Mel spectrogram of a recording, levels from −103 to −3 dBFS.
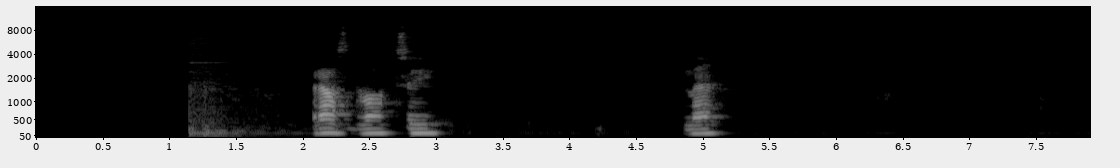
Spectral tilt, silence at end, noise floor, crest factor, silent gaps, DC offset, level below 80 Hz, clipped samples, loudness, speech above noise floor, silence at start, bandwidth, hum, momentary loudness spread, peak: -6.5 dB/octave; 2.75 s; under -90 dBFS; 26 dB; 3.29-3.33 s, 3.56-3.60 s, 4.49-4.63 s, 4.74-4.85 s; under 0.1%; under -90 dBFS; under 0.1%; -52 LUFS; over 39 dB; 1.15 s; 5.6 kHz; none; 10 LU; -32 dBFS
